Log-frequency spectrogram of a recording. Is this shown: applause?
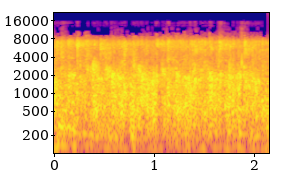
yes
